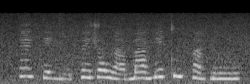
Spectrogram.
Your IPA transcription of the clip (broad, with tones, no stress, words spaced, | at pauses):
ɛ̃˦ke˧ɡi˨ fɛ̃˧ʃɔ˧wã˨ ma˧ɡ͡be˦tu˦ fã˦˨ k͡pũ˧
